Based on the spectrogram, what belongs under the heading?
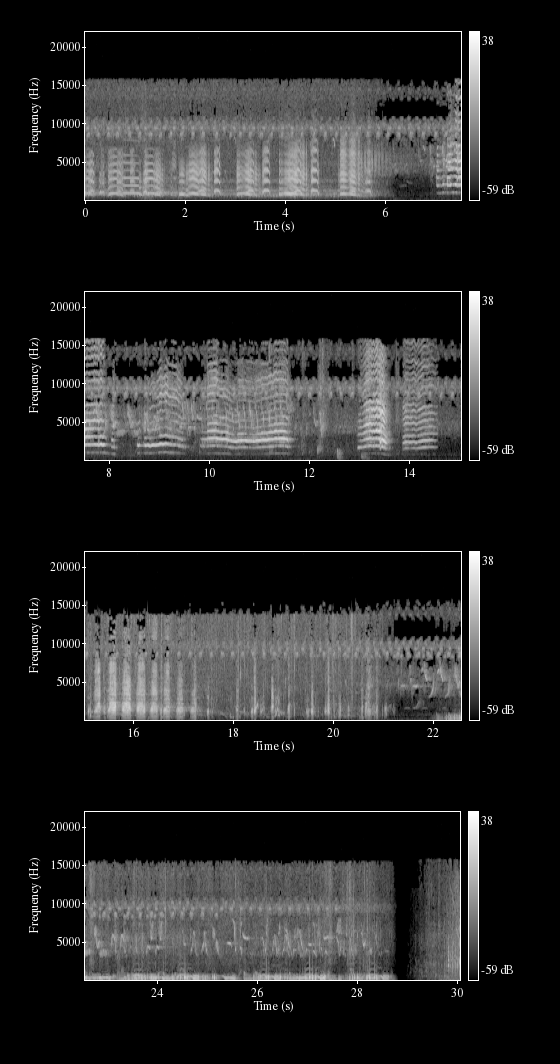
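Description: Calls of several different birds in turn, in short cuts, some as spaced, whistled notes that rise and fall, others as dense runs of calls. The calls stop abruptly a little before the end.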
